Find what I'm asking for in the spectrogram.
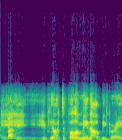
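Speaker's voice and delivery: put-on little imp voice, grinning.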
